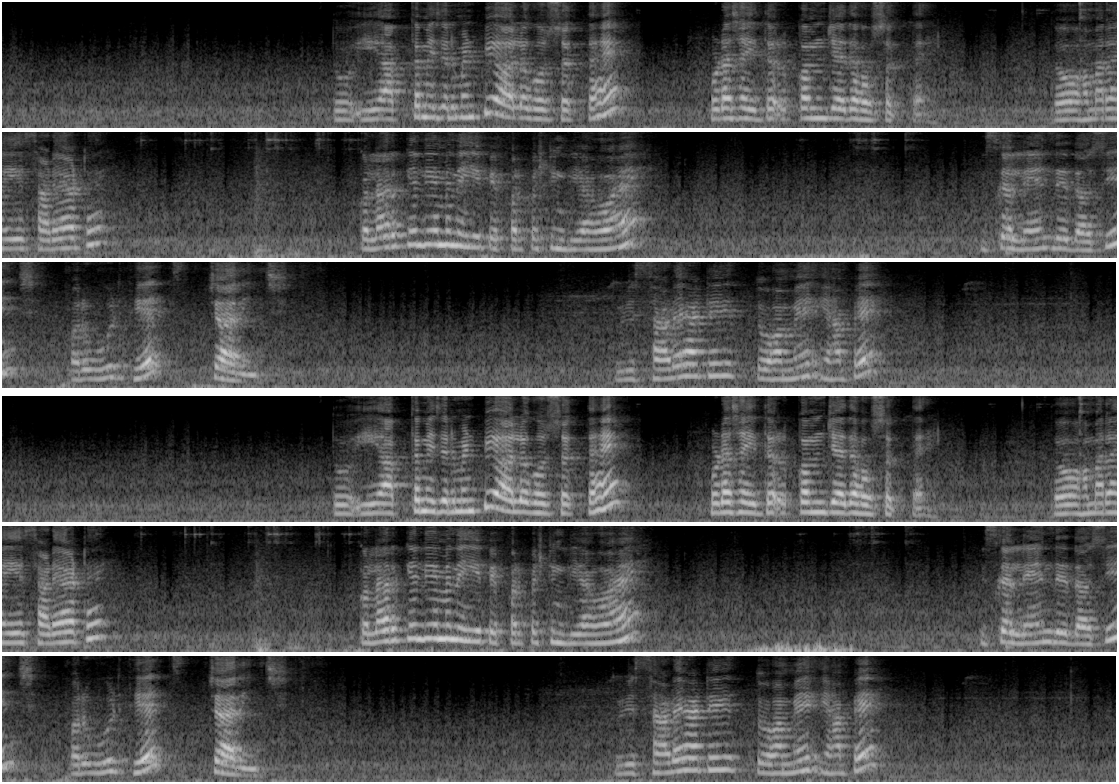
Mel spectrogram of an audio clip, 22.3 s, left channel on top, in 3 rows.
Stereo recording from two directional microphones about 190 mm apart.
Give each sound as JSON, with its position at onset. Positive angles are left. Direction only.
{"t": 2.1, "sound": "a woman's voice", "side_deg": -55}
{"t": 9.8, "sound": "a woman's voice", "side_deg": -45}
{"t": 13.9, "sound": "a woman's voice", "side_deg": -40}
{"t": 19.0, "sound": "a woman's voice", "side_deg": -40}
